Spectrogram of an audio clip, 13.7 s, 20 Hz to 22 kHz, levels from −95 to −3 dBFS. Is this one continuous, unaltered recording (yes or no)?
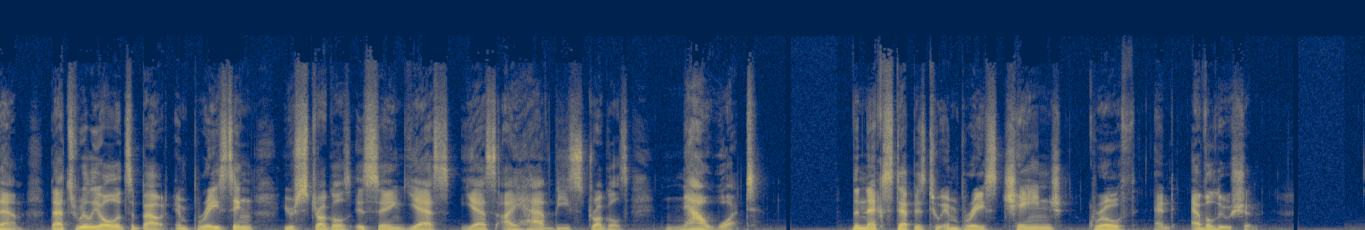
yes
